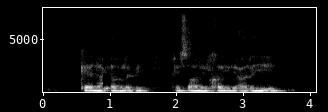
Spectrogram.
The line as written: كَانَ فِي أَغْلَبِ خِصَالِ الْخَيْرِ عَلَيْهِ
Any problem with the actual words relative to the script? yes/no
no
